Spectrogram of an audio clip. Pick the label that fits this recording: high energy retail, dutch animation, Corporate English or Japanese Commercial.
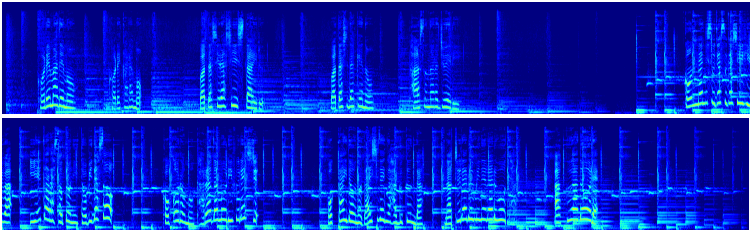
Japanese Commercial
